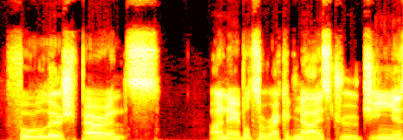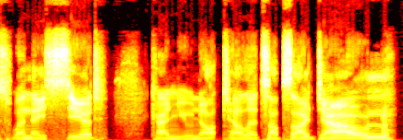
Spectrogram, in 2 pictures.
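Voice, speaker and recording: A man voicing a pompous, melodramatic evil-genius baby pony with a booming villain's voice in a story reading. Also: a little slow, pushed and bright, smooth, no echo, exaggerated voice. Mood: scornful, scheming. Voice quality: very deep, booming voice.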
